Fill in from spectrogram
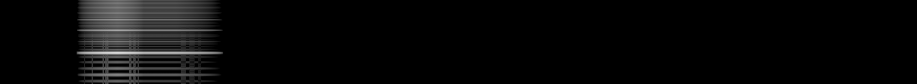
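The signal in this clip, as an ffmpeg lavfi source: -f lavfi -i "aevalsrc='0.447*(2*lt(mod(1650*t,1),0.5)-1)':d=1.462:s=44100,afade=t=in:d=0.405,afade=t=out:st=0.405:d=0.26:silence=0.266,afade=t=out:st=0.99:d=0.472"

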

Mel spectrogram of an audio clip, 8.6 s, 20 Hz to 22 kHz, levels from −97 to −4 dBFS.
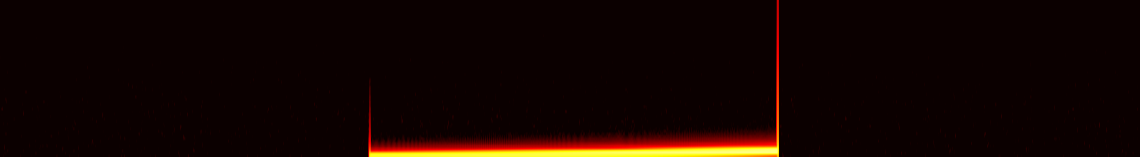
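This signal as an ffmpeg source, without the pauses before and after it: -f lavfi -i "aevalsrc='pow(10,(-16+8.5*(t/3.06-1))/20)*sin(2*PI*75*3.06/(17*log(2)/12)*(exp(17*log(2)/12*t/3.06)-1))':d=3.06:s=44100"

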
